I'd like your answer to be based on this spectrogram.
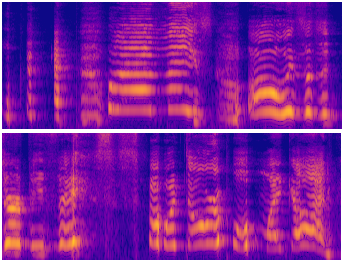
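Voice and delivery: high-pitched laughing gush; laughing delight. Real, not acted. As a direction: squeal through laughter at the derpy face. Laughing at derpy cat face.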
